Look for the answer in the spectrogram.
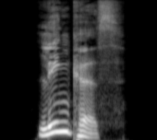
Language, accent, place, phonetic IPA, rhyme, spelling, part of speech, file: German, Germany, Berlin, [ˈlɪŋkəs], -ɪŋkəs, linkes, adjective, De-linkes.ogg
- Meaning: strong/mixed nominative/accusative neuter singular of linker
